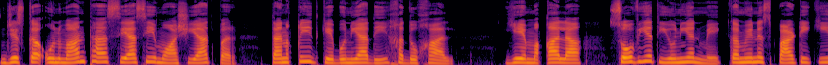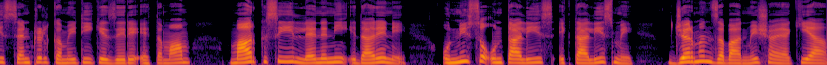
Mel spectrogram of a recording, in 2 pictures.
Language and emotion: Urdu, neutral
